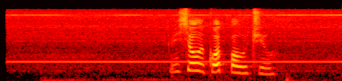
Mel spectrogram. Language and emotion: Russian, neutral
